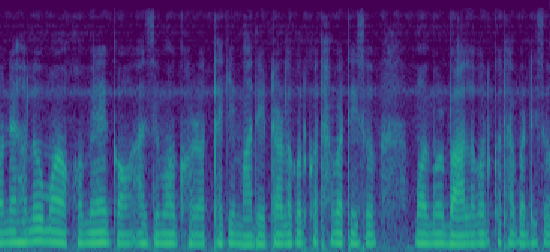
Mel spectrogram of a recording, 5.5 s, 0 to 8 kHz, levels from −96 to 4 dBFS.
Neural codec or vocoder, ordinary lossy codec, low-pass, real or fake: autoencoder, 48 kHz, 128 numbers a frame, DAC-VAE, trained on Japanese speech; none; 7.2 kHz; fake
